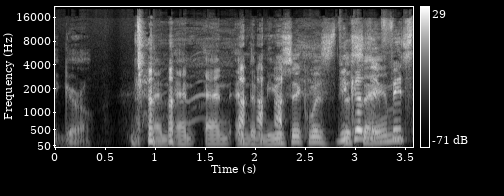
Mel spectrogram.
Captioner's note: laughing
